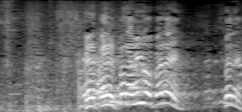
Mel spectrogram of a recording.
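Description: A young man shouts loudly and excitedly nearby.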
